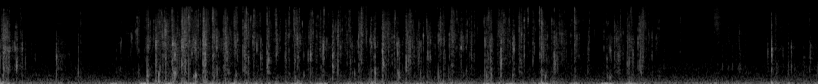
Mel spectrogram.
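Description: A small plastic Listerine mouthwash bottle with liquid inside and a dark cap is held in one hand and shaken, with fingertips and nails on the bottle. The result is a fast, irregular stream of crisp, crinkly clicks and taps with bright edges over a steady low rumble.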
